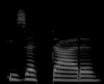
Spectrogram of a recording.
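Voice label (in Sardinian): "isetare", Sardinian, female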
